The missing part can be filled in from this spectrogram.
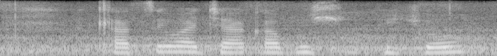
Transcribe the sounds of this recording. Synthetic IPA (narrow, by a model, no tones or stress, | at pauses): t͡ɬʼat͡sɪwad͡ʒakʼabʊsupʼid͡ʒo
